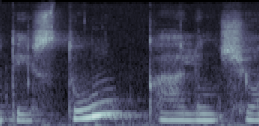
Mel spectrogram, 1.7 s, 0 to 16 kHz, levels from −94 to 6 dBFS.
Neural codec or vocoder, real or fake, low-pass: none; real; 14.4 kHz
